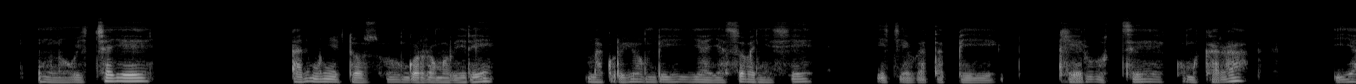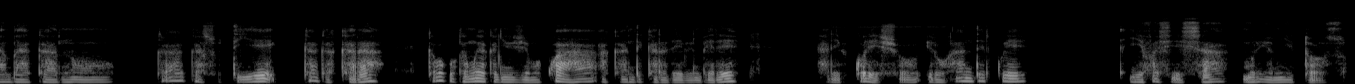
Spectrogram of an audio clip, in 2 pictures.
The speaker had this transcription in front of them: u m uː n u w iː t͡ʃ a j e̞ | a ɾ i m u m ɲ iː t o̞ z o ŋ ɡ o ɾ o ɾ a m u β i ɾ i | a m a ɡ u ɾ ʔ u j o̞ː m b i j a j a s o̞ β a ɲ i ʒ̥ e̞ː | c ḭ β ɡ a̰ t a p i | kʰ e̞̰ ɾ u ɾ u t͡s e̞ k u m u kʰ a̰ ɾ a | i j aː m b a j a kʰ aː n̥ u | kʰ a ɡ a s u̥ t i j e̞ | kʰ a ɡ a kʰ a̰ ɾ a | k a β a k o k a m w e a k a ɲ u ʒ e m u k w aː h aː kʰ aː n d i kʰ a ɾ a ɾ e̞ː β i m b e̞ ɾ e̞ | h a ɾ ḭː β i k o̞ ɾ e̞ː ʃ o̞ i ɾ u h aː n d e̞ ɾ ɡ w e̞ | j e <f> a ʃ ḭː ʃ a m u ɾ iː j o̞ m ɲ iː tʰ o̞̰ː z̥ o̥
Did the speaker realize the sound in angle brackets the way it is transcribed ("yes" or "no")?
yes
